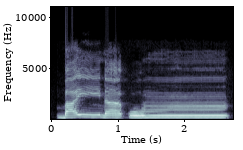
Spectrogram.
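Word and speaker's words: بينكم: এরপরে বাইনাকুম। এখানেও গুনাহ করব। কারণ এই মিম সাকিনের পরে বা আছে।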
